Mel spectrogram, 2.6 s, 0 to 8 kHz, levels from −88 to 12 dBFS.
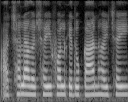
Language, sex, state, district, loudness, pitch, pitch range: Maithili, female, Bihar, Samastipur, -15 LUFS, 235 Hz, 230-240 Hz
